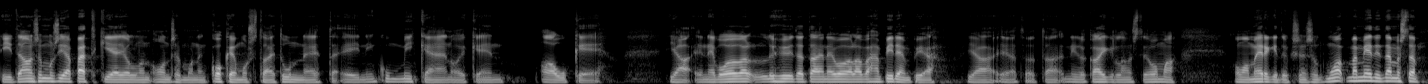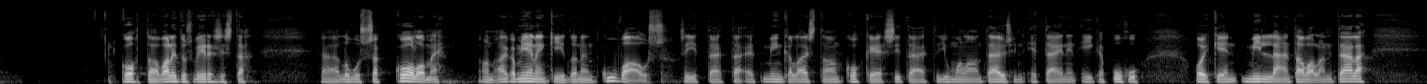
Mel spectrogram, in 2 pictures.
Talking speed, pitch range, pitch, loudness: 145 wpm, 105-125 Hz, 115 Hz, -24 LUFS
